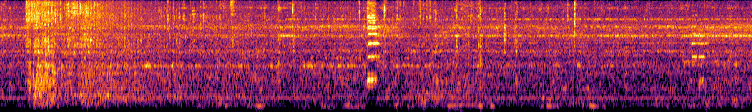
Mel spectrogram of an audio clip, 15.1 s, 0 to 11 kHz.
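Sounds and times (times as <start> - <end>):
small machine rattling: 0.0 - 15.0
sharp metallic squeal: 7.0 - 8.0, 13.6 - 14.5.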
